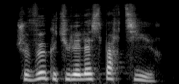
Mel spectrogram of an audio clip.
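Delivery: firm, resolute tone. Pierre, facing Jacques, answers him in a firm tone. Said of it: "dit-il d'un ton ferme".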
